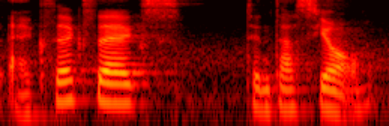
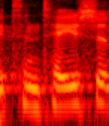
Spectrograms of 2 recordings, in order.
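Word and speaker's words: XXXTentacion: name so that you don't ever say his name wrong. That's and I was fair. like, okay. And he said, it's XXX Tentacion. And I was like, oh, okay. Got it. And so anytime somebody would say temptation, I would be like, That's when people pronounce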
